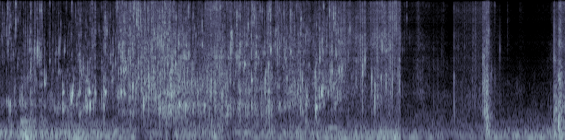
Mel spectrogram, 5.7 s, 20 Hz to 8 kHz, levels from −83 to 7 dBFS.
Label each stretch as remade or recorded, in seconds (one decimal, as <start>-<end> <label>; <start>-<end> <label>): 0.0-3.4 recorded; 3.4-5.7 remade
